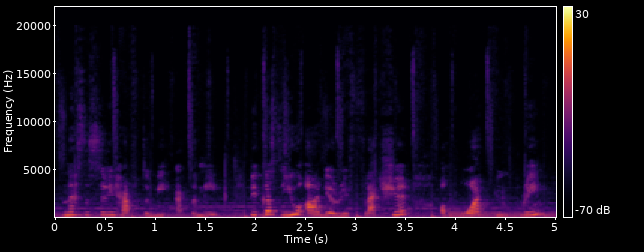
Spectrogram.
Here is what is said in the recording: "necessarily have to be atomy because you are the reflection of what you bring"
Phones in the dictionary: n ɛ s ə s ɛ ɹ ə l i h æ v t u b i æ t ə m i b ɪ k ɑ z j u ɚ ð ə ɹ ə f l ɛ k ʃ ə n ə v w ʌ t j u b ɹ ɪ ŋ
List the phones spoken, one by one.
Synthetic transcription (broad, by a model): n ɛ s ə s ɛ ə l i h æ f t u b i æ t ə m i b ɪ k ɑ s j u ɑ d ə ɹ ə f l ɛ k ʃ ə n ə f w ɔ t j u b ɹ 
